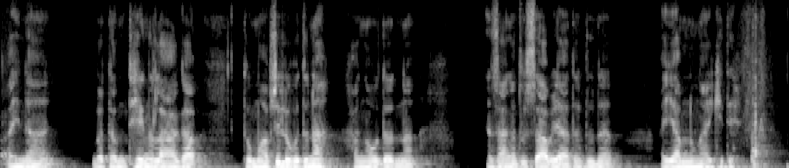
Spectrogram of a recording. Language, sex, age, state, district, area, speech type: Manipuri, male, 18-30, Manipur, Thoubal, rural, spontaneous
